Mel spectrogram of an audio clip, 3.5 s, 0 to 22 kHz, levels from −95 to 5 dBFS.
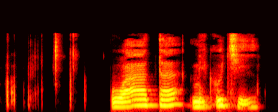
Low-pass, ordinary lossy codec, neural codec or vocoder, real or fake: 7.2 kHz; MP3, 64 kbps; codec, 16 kHz in and 24 kHz out, 1 kbps, XY-Tokenizer; fake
